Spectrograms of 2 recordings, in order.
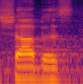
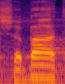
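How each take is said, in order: First: The word ends with an s sound. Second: The word ends with a t sound. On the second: "You could say Shabbat"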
